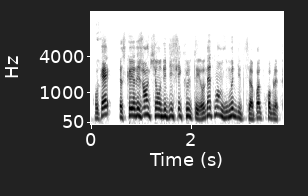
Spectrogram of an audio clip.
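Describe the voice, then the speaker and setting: A man teaching a language class, reassuring his students and repeating words slowly. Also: a little high, expressive, a little mellow, no room sound. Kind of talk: patient step-by-step class. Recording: dull, dry sound.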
